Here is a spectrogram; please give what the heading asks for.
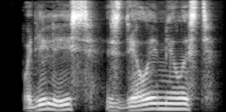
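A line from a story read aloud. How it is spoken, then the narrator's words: Wry snort. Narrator (Russian): хмыкнул Головин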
